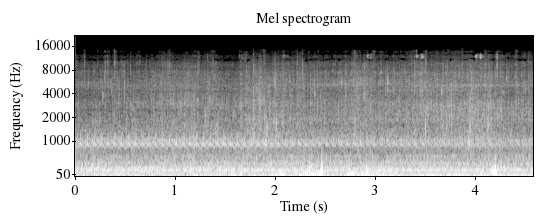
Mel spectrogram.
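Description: A boat motor running steadily at trolling speed with water splashing and trickling against the hull, and two short knocks about two and a half and four seconds in.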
